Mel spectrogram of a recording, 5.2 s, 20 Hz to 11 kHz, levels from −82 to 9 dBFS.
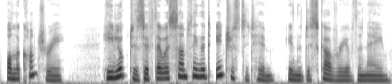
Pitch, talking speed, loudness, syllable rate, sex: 170 Hz, 220 wpm, -20 LUFS, 7.1 syllables/s, female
